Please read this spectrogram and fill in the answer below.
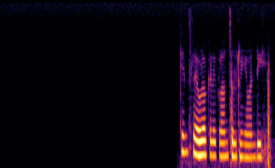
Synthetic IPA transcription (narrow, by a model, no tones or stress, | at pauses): kːenslɐɛʋɐɭoːkɛɽɐkːɐɾaːnːɯsɔlɾiːŋɡɐʋɐɳɖi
